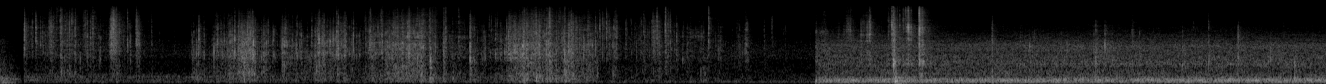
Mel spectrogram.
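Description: Paper bag and wrapping paper crinkling and rustling as fried onion rings are unwrapped. About eight seconds in this gives way to a steady low hum, with a few sharp clicks just after.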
